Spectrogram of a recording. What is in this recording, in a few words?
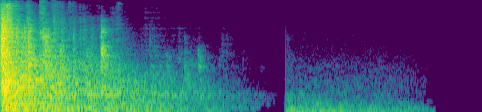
Closet close; Five Nights at Ronald's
